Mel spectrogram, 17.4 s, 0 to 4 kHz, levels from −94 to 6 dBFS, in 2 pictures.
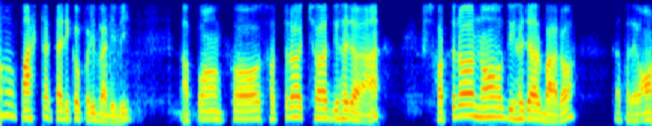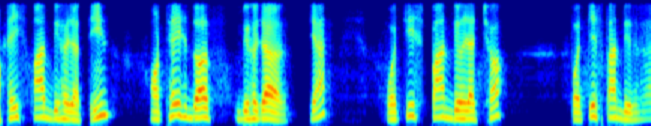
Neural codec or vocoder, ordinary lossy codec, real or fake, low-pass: codec, 16 kHz, about 1 kbps, DyCAST, with the encoder's durations; none; fake; 3.6 kHz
